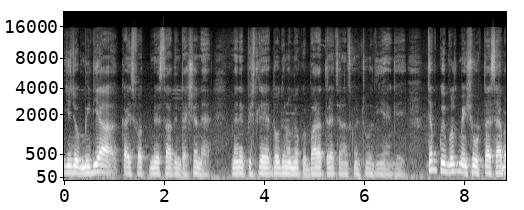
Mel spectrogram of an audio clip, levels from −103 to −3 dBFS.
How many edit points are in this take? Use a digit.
0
